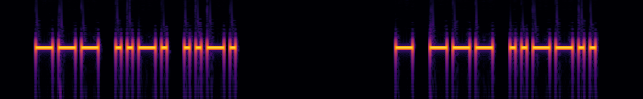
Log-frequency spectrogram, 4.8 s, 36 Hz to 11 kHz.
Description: Morse code, heard as a keyed tone, about 28 wpm, 700 Hz. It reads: OFF TO?
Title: 4x Word-Spacing - Sentences from Top 300 Words - 28wpm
